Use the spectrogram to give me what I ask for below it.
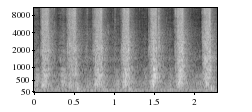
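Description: A knife cuts leeks in half and slices them, making seven evenly spaced rasping strokes in a steady rhythm with no talk.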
